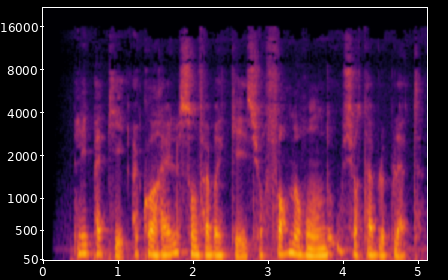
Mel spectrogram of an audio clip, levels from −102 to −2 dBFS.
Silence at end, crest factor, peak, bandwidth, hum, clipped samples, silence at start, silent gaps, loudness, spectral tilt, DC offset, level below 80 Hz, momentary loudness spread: 0.1 s; 18 dB; -8 dBFS; 14 kHz; none; under 0.1%; 0.35 s; none; -26 LUFS; -7 dB/octave; under 0.1%; -50 dBFS; 9 LU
